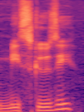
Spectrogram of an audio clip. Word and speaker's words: Miscusi: The other one is, am I saying it correctly? Miscusi? Yep. Yeah. Perfect. Okay, so Excuse me.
